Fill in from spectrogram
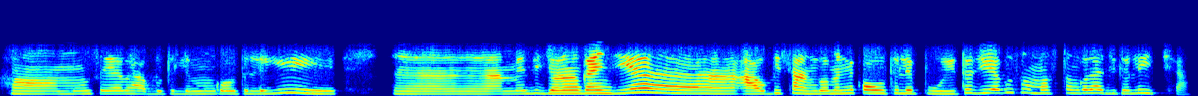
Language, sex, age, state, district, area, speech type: Odia, female, 18-30, Odisha, Puri, urban, conversation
